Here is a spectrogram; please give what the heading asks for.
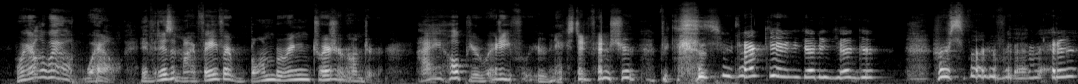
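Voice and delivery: loud, very high parrot character voice. Speaker reading a parrot character's game dialogue, attempting a parrot voice. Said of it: "I can't do the parrot's voice".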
